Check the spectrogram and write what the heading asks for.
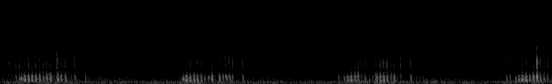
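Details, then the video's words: Sleeping pet cat purring very loudly, or perhaps snoring: low rumbling bursts come roughly every one and a half seconds, four in all, with quiet gaps between them in a still room. "Purring? Or snoring? Very loud ゴロゴロ音？いびき？すやすや寝るアッシャー"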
